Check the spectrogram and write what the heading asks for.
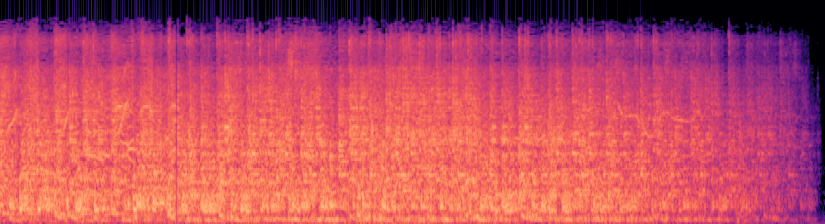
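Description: Tamil folk drum ensemble playing: large frame drums (parai) and shoulder-slung barrel drums beaten in a fast, dense rhythm, fading out over the last two seconds.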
